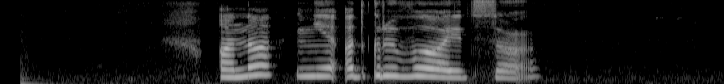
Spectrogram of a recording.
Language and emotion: Russian, sad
